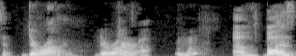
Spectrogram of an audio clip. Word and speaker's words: Duron: Is that how you pronounce it? Duron.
